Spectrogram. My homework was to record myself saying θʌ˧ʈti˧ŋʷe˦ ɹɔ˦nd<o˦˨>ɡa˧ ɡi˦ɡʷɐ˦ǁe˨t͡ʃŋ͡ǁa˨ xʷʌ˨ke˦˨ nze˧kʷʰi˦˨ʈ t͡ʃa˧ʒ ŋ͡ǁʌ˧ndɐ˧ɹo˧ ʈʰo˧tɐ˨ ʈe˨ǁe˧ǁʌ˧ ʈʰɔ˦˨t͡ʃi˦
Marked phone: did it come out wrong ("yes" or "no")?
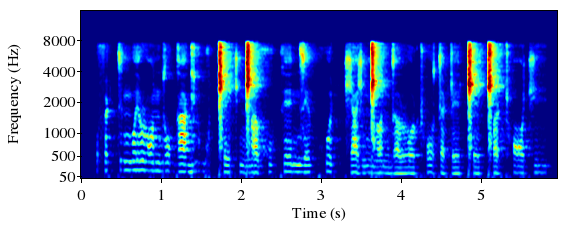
no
